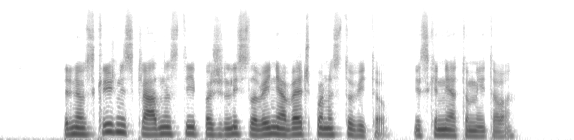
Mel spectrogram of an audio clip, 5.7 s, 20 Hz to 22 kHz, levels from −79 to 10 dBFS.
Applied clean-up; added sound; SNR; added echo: neural mask model DeepFilterNet 3.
